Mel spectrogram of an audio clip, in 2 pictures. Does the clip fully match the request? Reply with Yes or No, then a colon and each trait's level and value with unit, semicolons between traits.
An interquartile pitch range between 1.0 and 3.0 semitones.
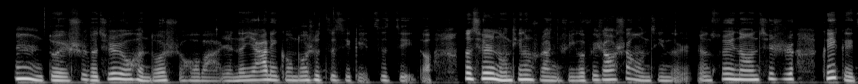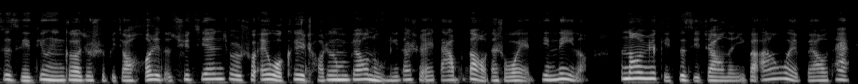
No: average, 3.8 semitones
